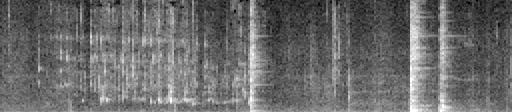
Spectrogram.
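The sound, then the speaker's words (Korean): Water trickles and splashes for a couple of seconds as it's poured from a kettle into a cup, followed by a few sharp clinks and drips. No one speaks. “주전자 주시죠.”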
